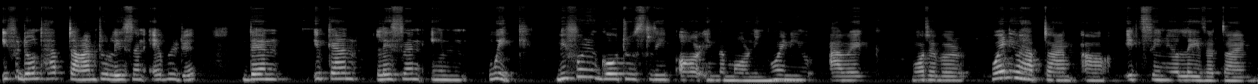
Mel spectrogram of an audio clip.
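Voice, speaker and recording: A woman giving a beginner English lesson, switching between Bengali explanations and slow, careful English. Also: medium pitch, rough recording. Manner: slow deliberate English delivery. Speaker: English teacher.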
